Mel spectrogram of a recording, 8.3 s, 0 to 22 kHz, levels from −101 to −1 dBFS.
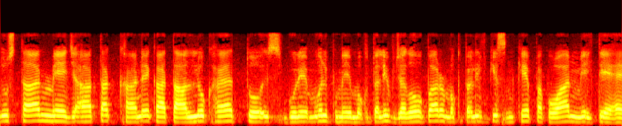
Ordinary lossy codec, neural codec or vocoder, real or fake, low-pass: none; codec, 24 kHz, 0.9 kbps, WavTokenizer, medium speech release version 2; fake; 7.2 kHz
